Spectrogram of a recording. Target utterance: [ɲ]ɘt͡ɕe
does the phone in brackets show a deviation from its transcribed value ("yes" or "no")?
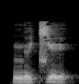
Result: yes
